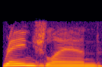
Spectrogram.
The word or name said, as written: rangeland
